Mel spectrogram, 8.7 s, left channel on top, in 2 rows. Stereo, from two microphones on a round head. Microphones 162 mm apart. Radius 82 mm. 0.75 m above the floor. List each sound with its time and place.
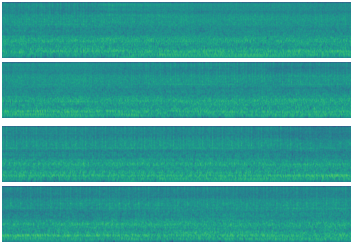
Only background noise.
